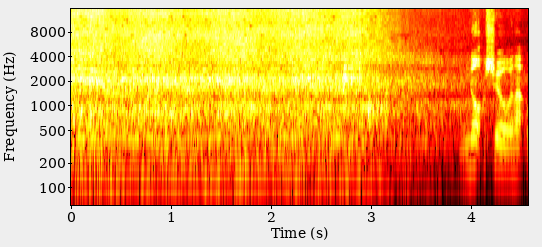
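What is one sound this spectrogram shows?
A train rumbles past loudly, close by.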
